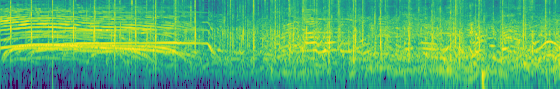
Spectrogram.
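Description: Concert crowd at a Cuban festival in Tampa Bay cheering and applauding as the singer is welcomed, loud shouts and whistles over a continuous roar, with a voice speaking partway through.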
